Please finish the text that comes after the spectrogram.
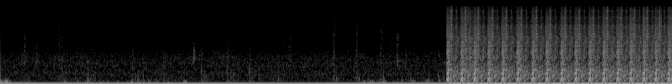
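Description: Gunfire in the DayZ video game during a shootout in Cherno: quiet ambience with scattered faint pops, then a sudden loud sustained automatic burst of rapid, evenly spaced shots for the last couple of seconds.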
